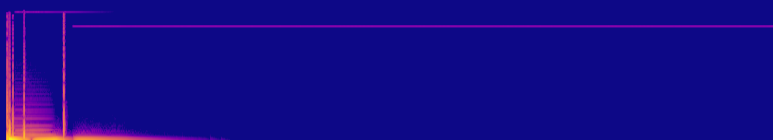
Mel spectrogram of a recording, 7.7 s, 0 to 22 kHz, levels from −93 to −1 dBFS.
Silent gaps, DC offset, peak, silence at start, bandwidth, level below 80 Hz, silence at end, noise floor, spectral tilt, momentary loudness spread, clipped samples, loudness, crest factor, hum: none; under 0.1%; -2 dBFS; 0.05 s; 16.5 kHz; -38 dBFS; 6.55 s; -63 dBFS; -5.5 dB/octave; 23 LU; under 0.1%; -32 LUFS; 24 dB; none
